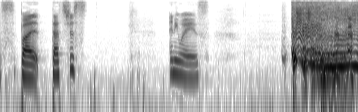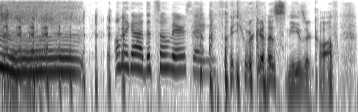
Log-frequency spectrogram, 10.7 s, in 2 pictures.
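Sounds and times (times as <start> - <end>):
speech: 0.0 - 1.4, 2.6 - 3.2, 4.2 - 10.7
fart: 4.4 - 6.7
laughter: 4.4 - 7.4, 8.3 - 9.4.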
